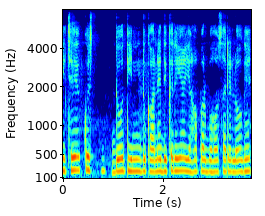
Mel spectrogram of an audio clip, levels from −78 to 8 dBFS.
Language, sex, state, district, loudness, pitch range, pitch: Hindi, female, Uttar Pradesh, Lucknow, -15 LUFS, 200-215 Hz, 205 Hz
